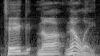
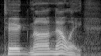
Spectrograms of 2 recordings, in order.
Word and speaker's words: Tignanelli: Well, you know, everybody looks at my name and tries to pronounce it some way, you know, that, and it's pronounced phonetically, Tignanelli, Tignanelli. You're Lavazza, L-A-V-E-Z-Z-A.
